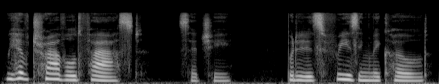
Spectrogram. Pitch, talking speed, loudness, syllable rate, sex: 200 Hz, 150 wpm, -20 LUFS, 4.4 syllables/s, female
